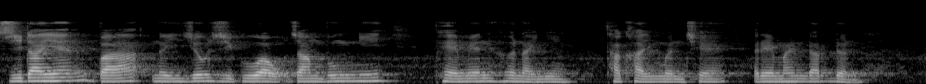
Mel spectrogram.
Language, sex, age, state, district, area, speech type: Bodo, male, 30-45, Assam, Chirang, rural, read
